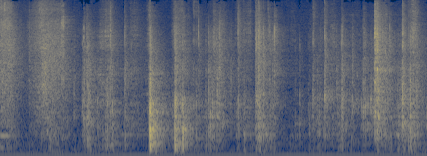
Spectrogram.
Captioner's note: knife cutting plastic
